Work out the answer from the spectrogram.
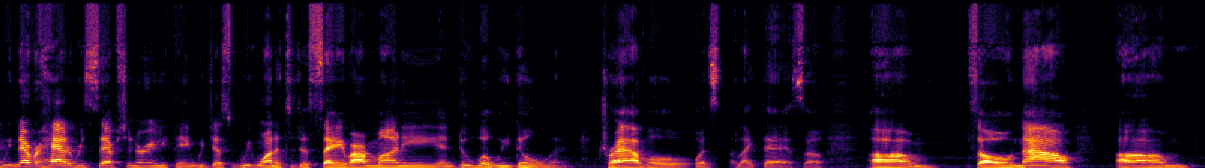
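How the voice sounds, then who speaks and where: A Southern woman in her fifties hosts a casual livestream, chatting warmly and folksily with viewers. Her voice is gravelly with a bright, forward edge. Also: sits low. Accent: Southern American. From Memphis, USA. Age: 50s. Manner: folksy, chatty, calls viewers baby and girl.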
